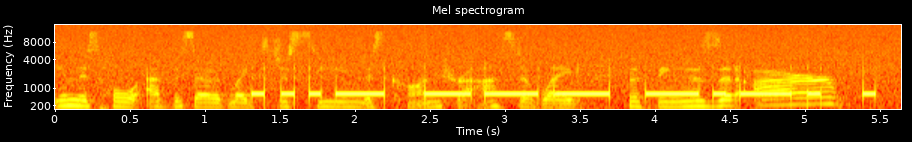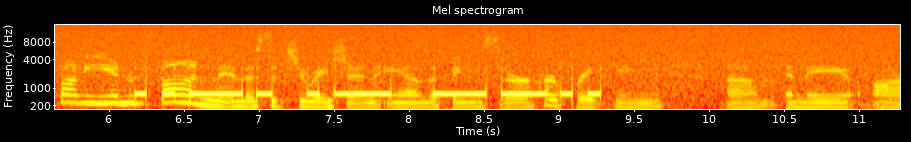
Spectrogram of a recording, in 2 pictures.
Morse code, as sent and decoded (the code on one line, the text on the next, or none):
...- --- -.-. . / ..-. .- --..
VOCE FAZ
